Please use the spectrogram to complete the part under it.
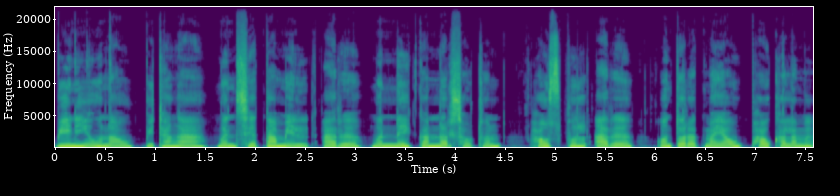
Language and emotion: Bodo, neutral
